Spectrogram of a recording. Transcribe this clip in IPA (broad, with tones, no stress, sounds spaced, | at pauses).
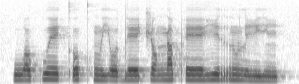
w ɔ˨ kʷ eː˦ kʼ o˦ kʰ ũ˨ j o˨ d eː˦ t͡ʃ ɔ˦ ŋ a˦ pʰ eː˦ ɣ i˦ r ũ˦ l iː˨ j ĩ˨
